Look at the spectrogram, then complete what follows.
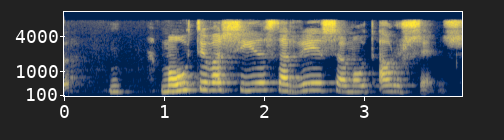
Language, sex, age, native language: Icelandic, other, 10, Icelandic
